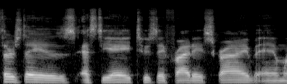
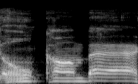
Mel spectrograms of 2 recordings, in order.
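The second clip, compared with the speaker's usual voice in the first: put-on high, little, childlike ice monster voice; 6 semitones higher, 4 dB louder than usual. Retelling how her granddaughter says the movie's ice monster line: imitating the ice monster voice. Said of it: "she does it in that voice".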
